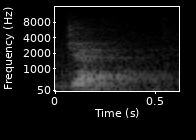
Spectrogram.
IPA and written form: ˈʤenrəl (general)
